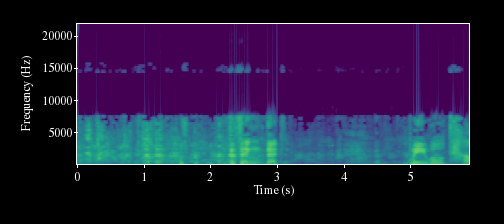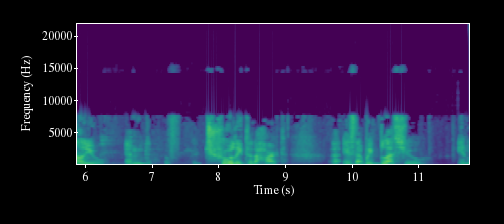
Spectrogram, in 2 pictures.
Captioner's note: laughter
